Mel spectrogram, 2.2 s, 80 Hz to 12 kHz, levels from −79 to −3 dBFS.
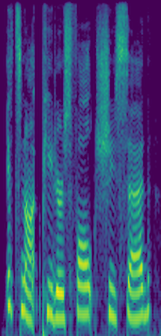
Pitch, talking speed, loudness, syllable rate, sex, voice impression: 230 Hz, 165 wpm, -15 LUFS, 3.9 syllables/s, female, very feminine, middle-aged, thin, tensed, slightly powerful, slightly bright, hard, clear, fluent, slightly cute, intellectual, refreshing, slightly sincere, slightly calm, slightly friendly, slightly reassuring, slightly unique, elegant, slightly wild, slightly sweet, slightly lively, kind, slightly light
